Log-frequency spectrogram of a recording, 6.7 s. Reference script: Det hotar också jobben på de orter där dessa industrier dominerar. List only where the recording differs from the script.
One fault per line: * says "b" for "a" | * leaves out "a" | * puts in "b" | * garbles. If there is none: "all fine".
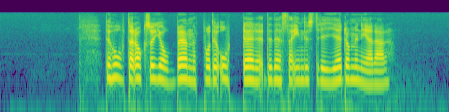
all fine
